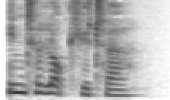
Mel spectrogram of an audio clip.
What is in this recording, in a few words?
"interlocutor", British; English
